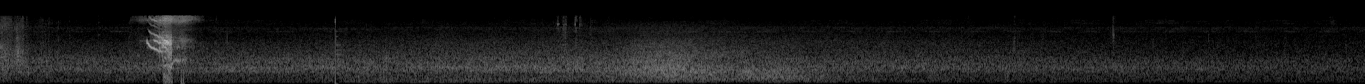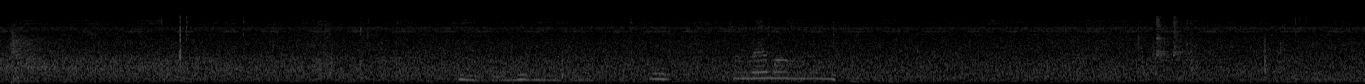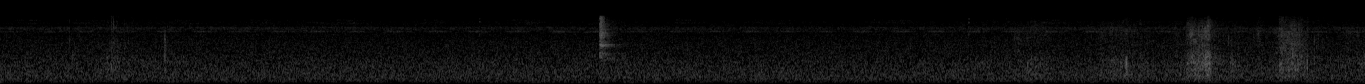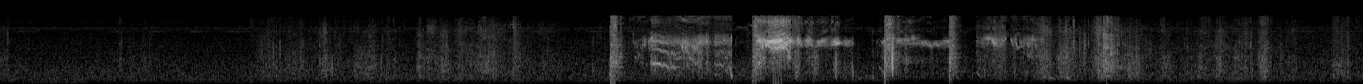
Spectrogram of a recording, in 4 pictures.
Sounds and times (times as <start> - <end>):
Cricket: 0.0 - 54.5
Patter: 47.0 - 54.5.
